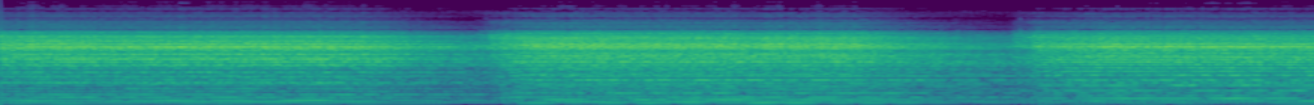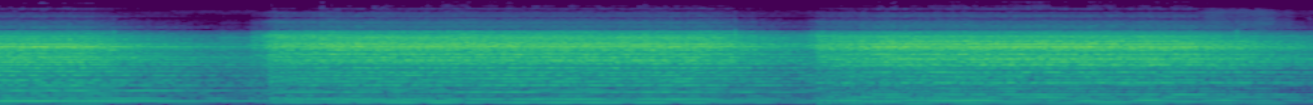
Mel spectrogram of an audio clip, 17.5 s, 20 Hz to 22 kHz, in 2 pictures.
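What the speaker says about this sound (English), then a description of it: "let's hear the orchestra sound by itself. Sounds like this with a bit of reverb." An EHX Mel9 pedal's Mellotron orchestra voice played on guitar with reverb swells through five long, lush sustained chords, each fading briefly before the next, loud and alone with no talk.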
